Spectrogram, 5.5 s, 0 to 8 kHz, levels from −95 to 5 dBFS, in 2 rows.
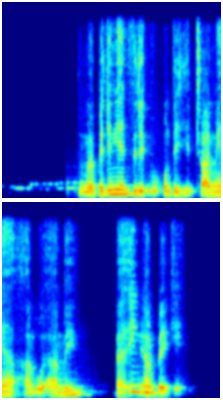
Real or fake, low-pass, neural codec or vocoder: fake; 7.2 kHz; codec, 16 kHz, 0.5 kbps, X-Codec, HuBERT features, trained on balanced general audio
